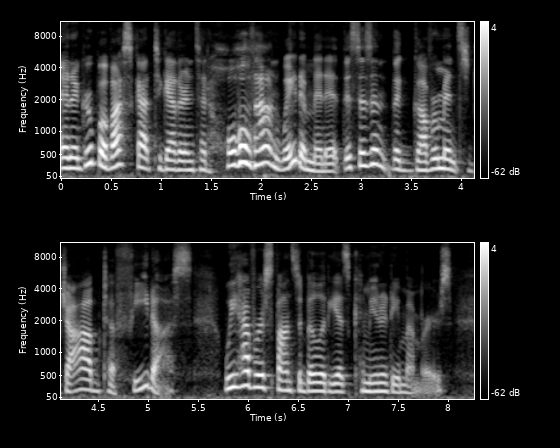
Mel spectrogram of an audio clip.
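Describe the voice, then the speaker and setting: A woman with an American accent talks at a medium pitch and a fairly quick pace, with hardly any pauses. Her pitch swings very widely, and the recording is very clean with a silent background. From Wisconsin, Oneida Reservation. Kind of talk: interview.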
